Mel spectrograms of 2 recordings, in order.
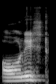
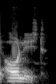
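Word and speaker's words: honest: तो यहां पे देखिए हम इसको नेस्ट नहीं पढ़ते ऑनेस्ट पढ़ते ऑनेस्ट जो कि ओ का उच्चारण है यानी कि भवेल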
